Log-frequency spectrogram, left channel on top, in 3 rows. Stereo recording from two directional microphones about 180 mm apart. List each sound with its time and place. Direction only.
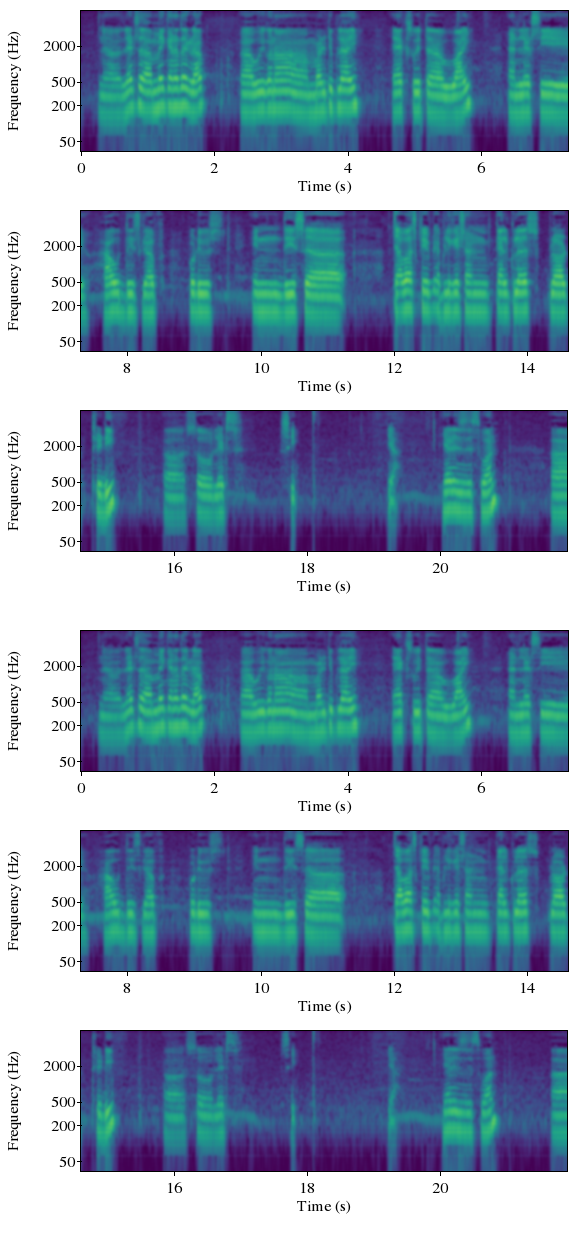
0.2 s speech: 20° left (ahead or behind)
19.9 s speech: 40° left (ahead or behind)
